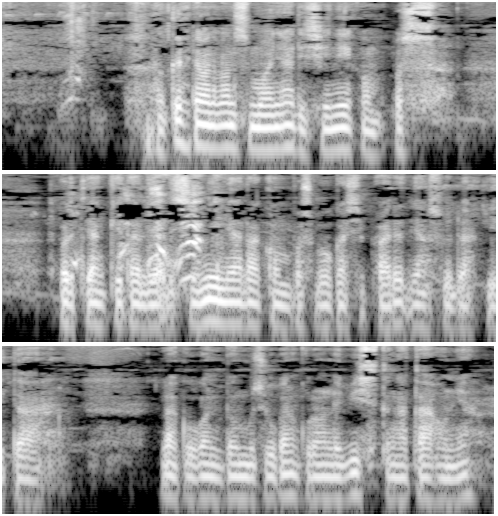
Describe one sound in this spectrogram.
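A young child speaks close by with animation.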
